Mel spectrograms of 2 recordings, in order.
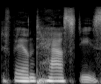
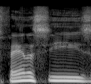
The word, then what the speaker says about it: Phantastes: what you think really grabbed Lewis's attention about fantasties even though he recognized it's not great literature well I should mention that it's the title is spelled p-h-a-n-t-a-s-t-e-s fantasties Mr often say have you read his fantasies or his fantastica yeah uh Fantasia it's the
